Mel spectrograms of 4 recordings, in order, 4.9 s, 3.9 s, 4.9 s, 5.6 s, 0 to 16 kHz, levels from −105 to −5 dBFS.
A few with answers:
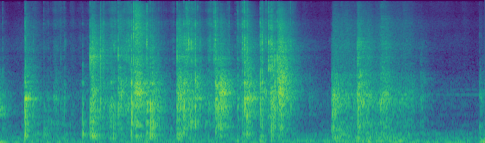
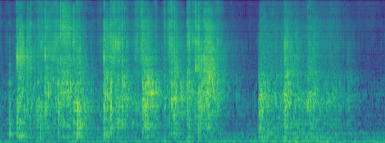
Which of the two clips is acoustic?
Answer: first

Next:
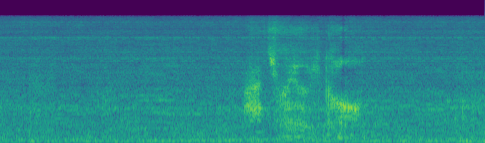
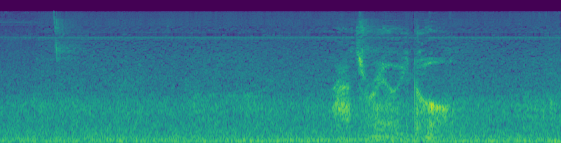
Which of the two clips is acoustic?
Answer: second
